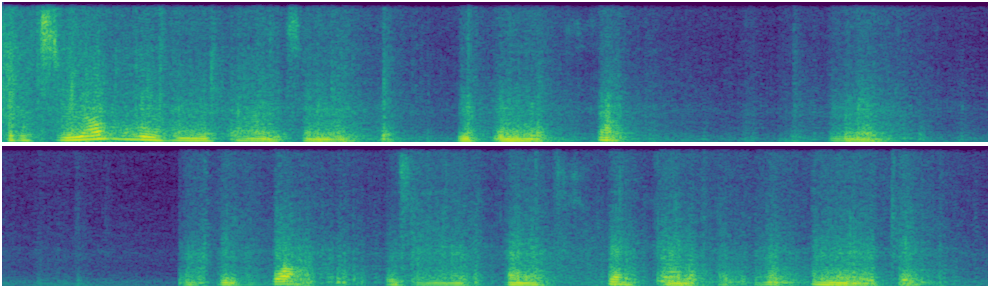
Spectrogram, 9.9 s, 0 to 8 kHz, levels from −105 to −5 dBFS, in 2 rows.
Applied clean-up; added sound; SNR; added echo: neural mask model RNNoise.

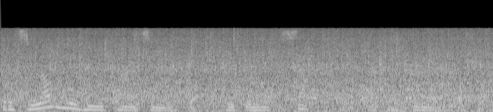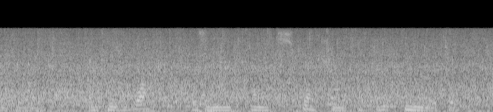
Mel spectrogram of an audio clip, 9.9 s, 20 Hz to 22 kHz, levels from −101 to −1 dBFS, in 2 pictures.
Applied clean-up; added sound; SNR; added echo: none; Rain; -4 dB; none.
